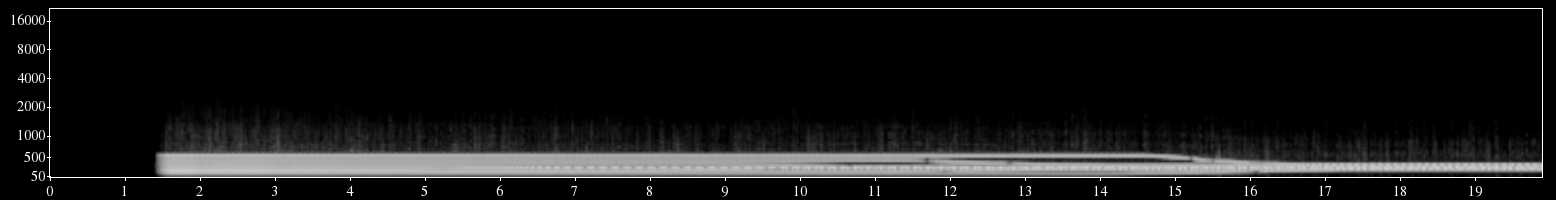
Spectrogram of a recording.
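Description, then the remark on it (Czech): A loud chord of pure sine tones starts abruptly and holds steady, then its pitches slowly slide together into a dense, clashing cluster that sustains to the end. No voices. “Harmonické a neharmonické souzvuky.”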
